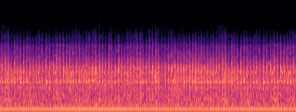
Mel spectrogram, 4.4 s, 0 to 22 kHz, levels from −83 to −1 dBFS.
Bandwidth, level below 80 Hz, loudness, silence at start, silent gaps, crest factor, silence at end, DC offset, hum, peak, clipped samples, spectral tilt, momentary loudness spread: 7 kHz; -30 dBFS; -19 LUFS; 0 s; none; 14 dB; 0 s; under 0.1%; none; -6 dBFS; under 0.1%; -7 dB/octave; 1 LU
